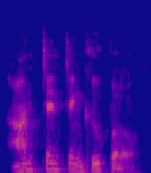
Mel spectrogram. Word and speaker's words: Antetokounmpo: Antetokounmpo.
